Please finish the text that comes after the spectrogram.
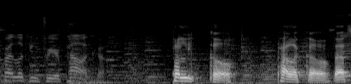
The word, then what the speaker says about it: Palico: Palico. Palico. That's how you pronounce it, Palico.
